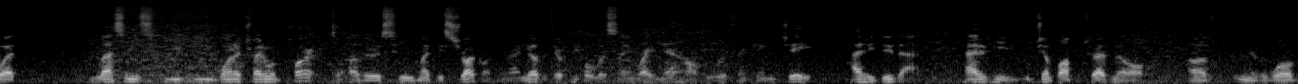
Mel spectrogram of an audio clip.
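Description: Noise suppressor artifacts run through the whole clip. The room noise sits only about 10 dB below the speech, and the suppressor pulls bands it judges to be steady noise down by about 20 dB, frame by frame. The background therefore sinks in the pauses and swells back under each phrase.

Speech cut by the noise suppressor appears first from 0.88 to 8.1 s, then at 8.48 to 9.19 s, 9.64 to 11.44 s, and 11.87 s to the end. The suppressor mistakes parts of the speech for noise and turns them down with the background, by about 21 to 22 dB at worst. In the first span roughly four seconds in all are affected, and in the later spans about 0.3 to 0.7 seconds each. Soft consonants and quieter syllables come out swallowed and faint.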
